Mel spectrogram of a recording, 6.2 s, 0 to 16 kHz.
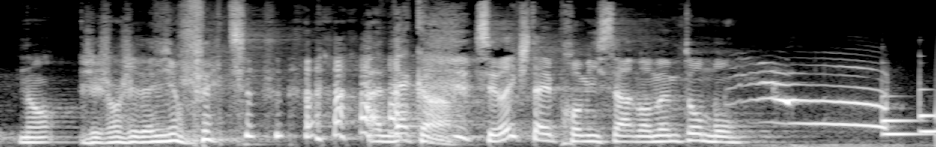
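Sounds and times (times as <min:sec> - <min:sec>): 
speech: 0:00.1 - 0:05.1
laughter: 0:01.5 - 0:03.2
high-pitched kittens meowing: 0:04.9 - 0:06.1.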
